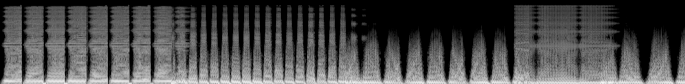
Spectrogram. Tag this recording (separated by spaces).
wobble bass dubstep loop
